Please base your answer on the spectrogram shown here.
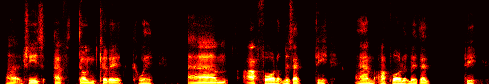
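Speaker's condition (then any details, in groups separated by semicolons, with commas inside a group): Cerebral palsy; unable to walk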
